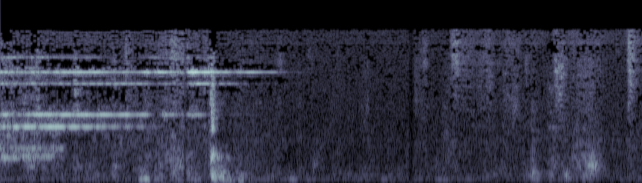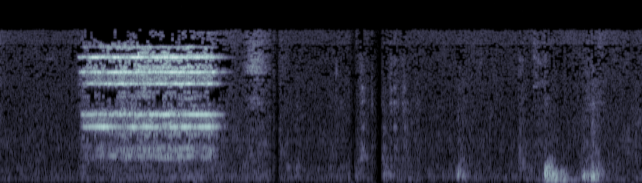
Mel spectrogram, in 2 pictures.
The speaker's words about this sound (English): Nice ring. I see this big bell telephone. It's the only one it's got, so...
